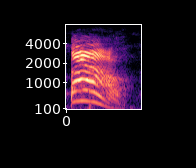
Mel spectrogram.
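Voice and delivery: high, loud mock punch noise; punch sound effect. Smith landing a right hook, shouted punch noise. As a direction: smack it out like a comic-book hit.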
